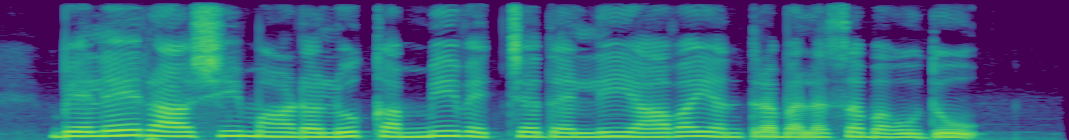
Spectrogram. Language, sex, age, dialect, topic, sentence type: Kannada, female, 25-30, Central, agriculture, question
